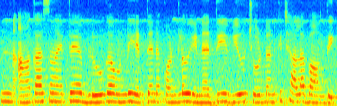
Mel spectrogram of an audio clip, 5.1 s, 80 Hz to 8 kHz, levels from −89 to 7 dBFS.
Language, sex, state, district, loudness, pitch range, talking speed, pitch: Telugu, female, Andhra Pradesh, Srikakulam, -15 LUFS, 200-220 Hz, 140 wpm, 215 Hz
